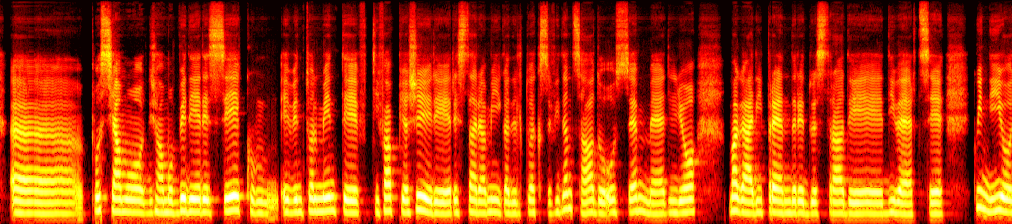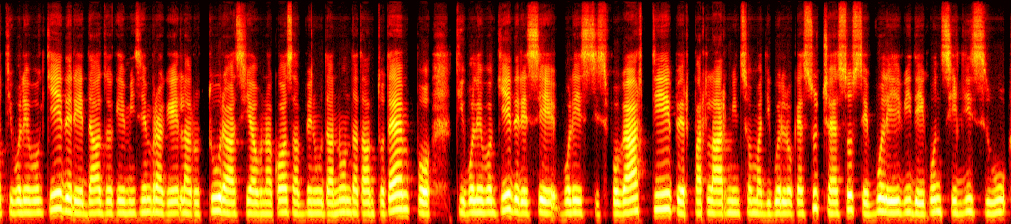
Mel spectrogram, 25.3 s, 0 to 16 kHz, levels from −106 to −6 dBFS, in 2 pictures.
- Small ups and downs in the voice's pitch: Yes, narrow, 1.9 semitones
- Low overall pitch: No, high, 190 Hz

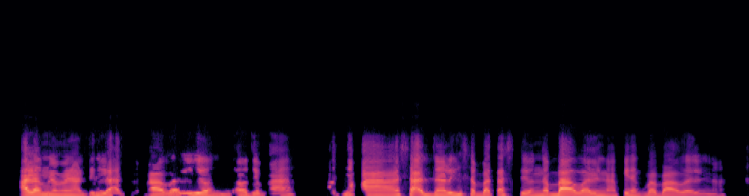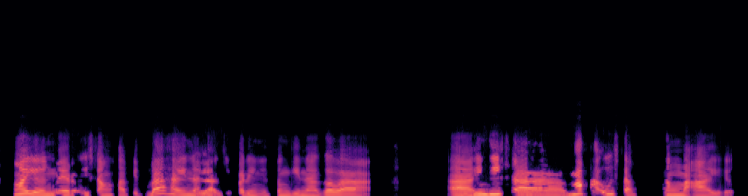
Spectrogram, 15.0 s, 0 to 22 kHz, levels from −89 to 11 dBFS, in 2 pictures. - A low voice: No, high, 215 Hz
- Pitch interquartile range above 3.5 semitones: No, average, 3.2 semitones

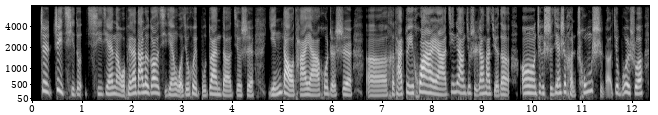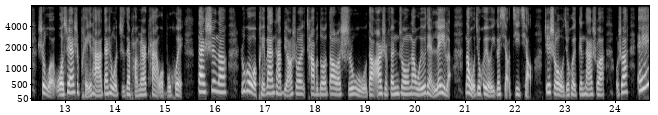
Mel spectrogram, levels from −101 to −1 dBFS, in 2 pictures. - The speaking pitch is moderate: No, high, 200 Hz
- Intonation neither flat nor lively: Yes, average, 4.6 semitones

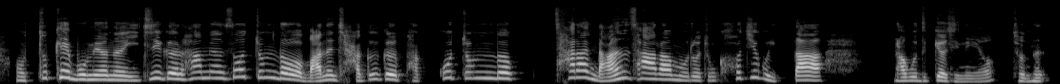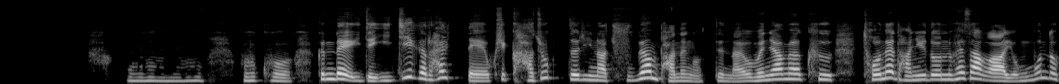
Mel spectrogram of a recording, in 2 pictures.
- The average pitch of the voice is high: Yes, high, 215 Hz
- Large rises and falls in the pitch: Yes, wide, 8.0 semitones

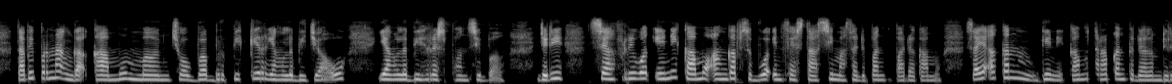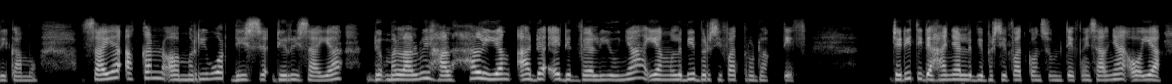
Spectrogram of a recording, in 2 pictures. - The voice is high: Yes, high, 225 Hz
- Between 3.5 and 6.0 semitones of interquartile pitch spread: No, average, 3.0 semitones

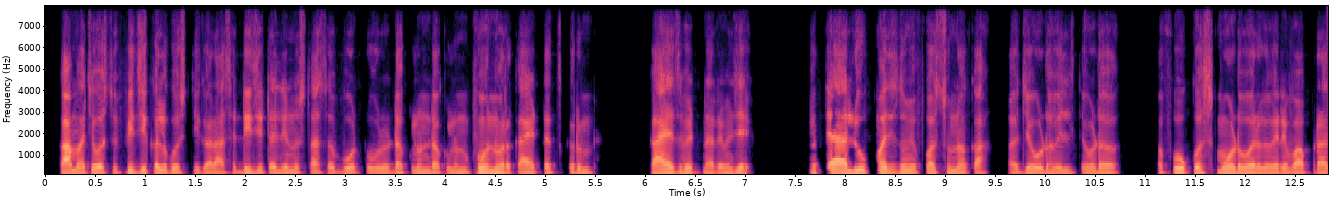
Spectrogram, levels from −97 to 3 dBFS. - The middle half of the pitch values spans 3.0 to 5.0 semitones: No, narrow, 2.5 semitones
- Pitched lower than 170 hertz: Yes, medium, 140 Hz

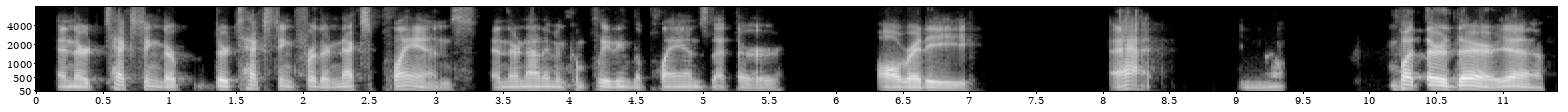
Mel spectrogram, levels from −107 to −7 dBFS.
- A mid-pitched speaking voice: No, very low, 95 Hz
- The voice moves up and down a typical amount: No, narrow, 1.9 semitones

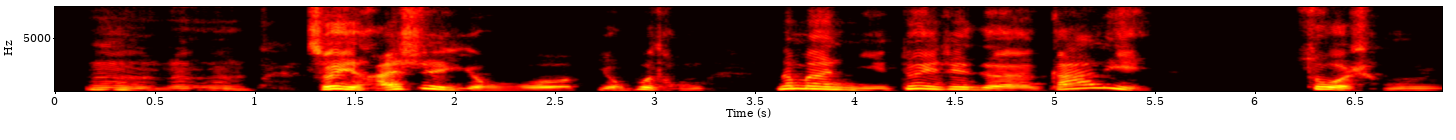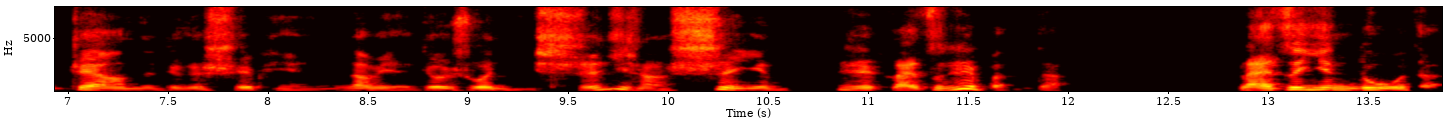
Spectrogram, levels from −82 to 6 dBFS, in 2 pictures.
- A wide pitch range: Yes, wide, 7.5 semitones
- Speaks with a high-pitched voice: No, medium, 165 Hz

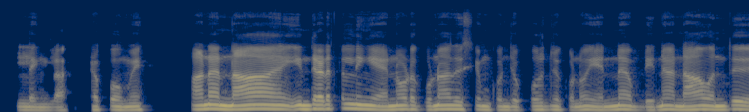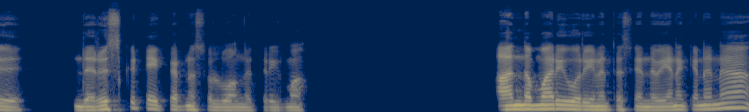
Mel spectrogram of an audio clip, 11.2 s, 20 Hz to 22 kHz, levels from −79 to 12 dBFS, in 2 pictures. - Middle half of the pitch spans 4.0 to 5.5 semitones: No, average, 3.4 semitones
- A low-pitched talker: Yes, low, 120 Hz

